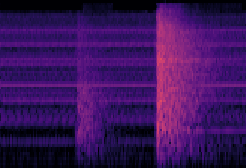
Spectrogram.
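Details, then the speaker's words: Advantage lift raised all the way to the top on its first run before any adjustment: steady pump hum with the locks clicking out of step through each hole, so the lock cables still need synchronising. "You'll hear the locks clicking as it's going up through each one of the holes. At this point, we have not adjusted them, so they're not clicking all at the same time."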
